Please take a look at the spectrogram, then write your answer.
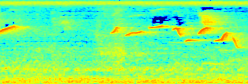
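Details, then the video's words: Philippine magpie-robin, possibly claiming territory while gathering nest material; a few rising and falling whistled notes, thinner and further off, strung together in the second half over a constant low rumble. "Philippine Magpie-robins Gathering Nest Materials & Possibly Singing To Claim Territory"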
